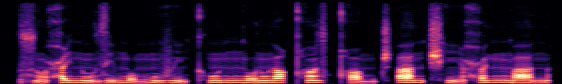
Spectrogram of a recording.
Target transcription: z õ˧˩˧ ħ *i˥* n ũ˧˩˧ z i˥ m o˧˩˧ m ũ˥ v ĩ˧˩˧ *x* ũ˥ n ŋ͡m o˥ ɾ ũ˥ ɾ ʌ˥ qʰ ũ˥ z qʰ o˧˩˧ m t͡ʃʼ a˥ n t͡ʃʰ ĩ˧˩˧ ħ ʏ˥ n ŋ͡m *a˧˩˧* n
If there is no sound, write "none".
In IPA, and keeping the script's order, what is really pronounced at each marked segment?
i˥, kʰ, a˥

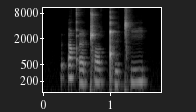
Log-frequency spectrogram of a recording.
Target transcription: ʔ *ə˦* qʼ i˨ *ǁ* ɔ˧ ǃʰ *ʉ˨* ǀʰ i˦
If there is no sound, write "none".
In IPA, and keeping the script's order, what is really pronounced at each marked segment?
ə˦, ǁ, ʉ˨

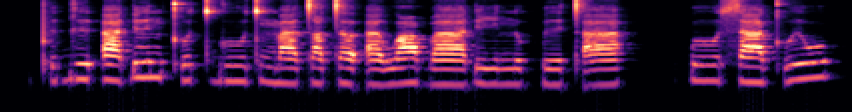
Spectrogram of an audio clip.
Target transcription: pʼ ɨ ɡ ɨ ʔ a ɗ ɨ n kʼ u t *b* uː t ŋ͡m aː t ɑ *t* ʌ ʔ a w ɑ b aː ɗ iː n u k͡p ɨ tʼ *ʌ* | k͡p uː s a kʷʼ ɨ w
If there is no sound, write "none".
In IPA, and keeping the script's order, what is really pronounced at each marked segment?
ɡ, t, a

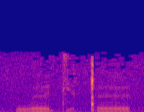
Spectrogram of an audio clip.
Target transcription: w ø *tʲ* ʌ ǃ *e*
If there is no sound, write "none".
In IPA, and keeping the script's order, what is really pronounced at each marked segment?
tʲ, ø

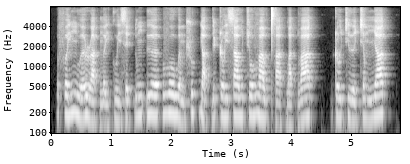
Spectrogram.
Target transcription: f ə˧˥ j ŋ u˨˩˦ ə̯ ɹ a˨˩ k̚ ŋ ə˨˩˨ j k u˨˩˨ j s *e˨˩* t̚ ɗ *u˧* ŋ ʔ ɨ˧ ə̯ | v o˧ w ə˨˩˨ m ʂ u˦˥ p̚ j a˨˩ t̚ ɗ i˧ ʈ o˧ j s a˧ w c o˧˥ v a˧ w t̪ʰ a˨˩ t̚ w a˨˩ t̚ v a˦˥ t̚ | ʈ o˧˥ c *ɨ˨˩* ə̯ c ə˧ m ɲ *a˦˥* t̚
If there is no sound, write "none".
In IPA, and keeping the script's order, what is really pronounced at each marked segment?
e˨˩, u˧, ɨ˨˩, a˦˥

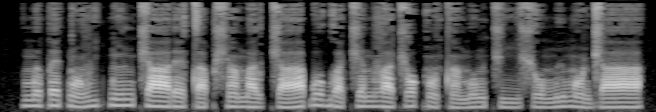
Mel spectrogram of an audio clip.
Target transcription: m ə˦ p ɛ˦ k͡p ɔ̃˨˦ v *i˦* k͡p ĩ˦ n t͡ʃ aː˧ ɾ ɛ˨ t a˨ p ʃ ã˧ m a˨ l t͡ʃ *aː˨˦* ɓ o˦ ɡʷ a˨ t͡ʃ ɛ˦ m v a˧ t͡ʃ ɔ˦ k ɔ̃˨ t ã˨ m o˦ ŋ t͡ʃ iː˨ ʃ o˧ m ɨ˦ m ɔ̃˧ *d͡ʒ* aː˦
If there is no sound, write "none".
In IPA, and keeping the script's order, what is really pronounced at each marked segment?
i˦, aː˨˦, d͡ʒ

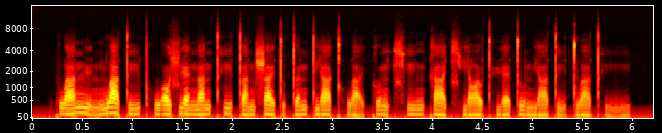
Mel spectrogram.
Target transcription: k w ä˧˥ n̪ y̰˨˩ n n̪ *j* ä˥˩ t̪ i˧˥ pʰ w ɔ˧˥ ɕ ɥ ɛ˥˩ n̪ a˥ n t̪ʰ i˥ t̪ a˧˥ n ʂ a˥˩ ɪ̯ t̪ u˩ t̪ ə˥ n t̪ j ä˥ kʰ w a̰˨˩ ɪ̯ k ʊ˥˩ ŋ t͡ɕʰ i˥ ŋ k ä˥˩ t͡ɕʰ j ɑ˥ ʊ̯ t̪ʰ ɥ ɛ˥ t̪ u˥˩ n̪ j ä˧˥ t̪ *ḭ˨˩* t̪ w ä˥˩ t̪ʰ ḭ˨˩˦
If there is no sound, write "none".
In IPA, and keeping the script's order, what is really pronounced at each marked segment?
w, ḭ˨˩

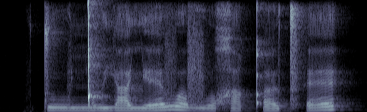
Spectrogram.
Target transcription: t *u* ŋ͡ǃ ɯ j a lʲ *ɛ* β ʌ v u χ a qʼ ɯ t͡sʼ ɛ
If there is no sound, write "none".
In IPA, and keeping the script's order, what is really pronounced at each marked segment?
u, ɛ

